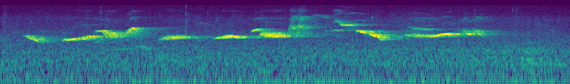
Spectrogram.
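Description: A songbird singing a run of short, sliding, whistled chirps that lasts about three and a half seconds.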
